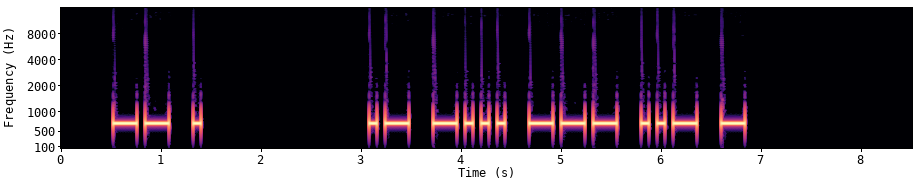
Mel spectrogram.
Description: Morse code, heard as a keyed tone, about 15 wpm, 700 Hz. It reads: ME ABOUT
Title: 3x Word-Spacing - Sentences from Top 200 Words - 15wpm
